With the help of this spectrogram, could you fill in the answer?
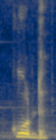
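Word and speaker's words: could: है ठीक है सैम इसे पढ़ते हैं हम लोग कुड ठीक है यहां पर जो है एल साइलेंट है तो इसका भी आपको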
